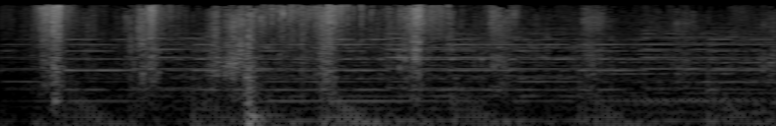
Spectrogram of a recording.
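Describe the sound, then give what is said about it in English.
A steady series of footsteps, roughly eight firm, evenly paced steps over a few seconds, as two people get out of a car and walk up to the front door of a large house at the end of a tree-lined drive, fairly loud against a low background hum, with no one talking. “Carter and Emek get out of the car and walk up to the front door.”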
